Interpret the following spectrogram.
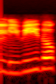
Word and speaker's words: libido: Existe también, este es lívido, que es esdrújula, pero también existe libido como grave, y esa se escribe con B grande o B normal, como lo queramos llamar, ¿no?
